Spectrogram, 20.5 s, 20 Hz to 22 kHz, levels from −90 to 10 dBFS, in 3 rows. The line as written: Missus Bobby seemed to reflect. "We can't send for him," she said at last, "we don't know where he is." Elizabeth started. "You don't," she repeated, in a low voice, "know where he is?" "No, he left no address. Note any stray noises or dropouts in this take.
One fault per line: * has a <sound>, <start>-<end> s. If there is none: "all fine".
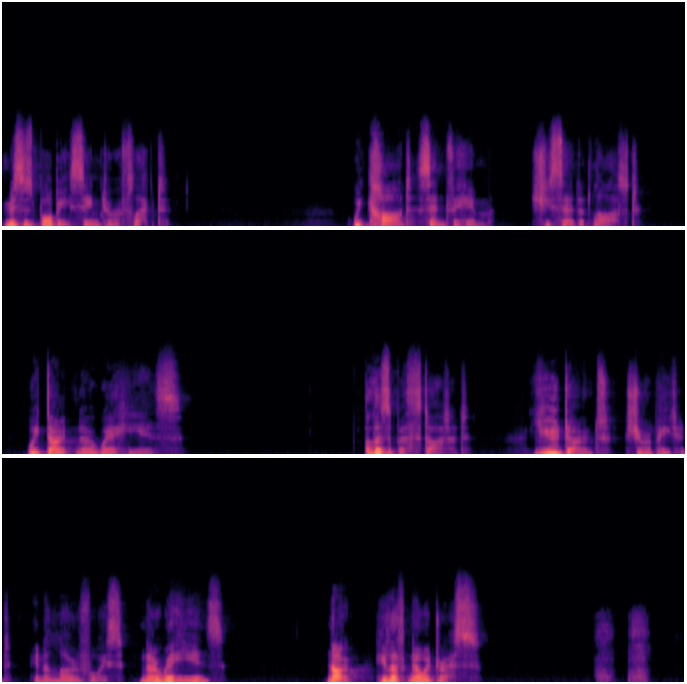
* has a sniff, 19.6-20.2 s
